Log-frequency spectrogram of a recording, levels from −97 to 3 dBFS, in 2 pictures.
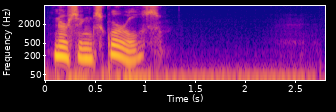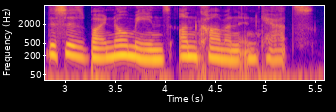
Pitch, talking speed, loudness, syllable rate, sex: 180 Hz, 95 wpm, -19 LUFS, 3.9 syllables/s, female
